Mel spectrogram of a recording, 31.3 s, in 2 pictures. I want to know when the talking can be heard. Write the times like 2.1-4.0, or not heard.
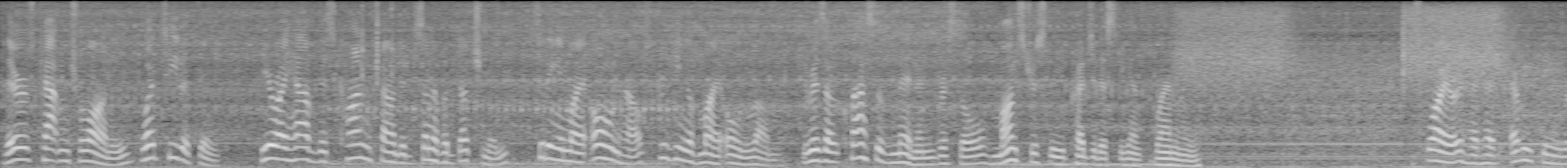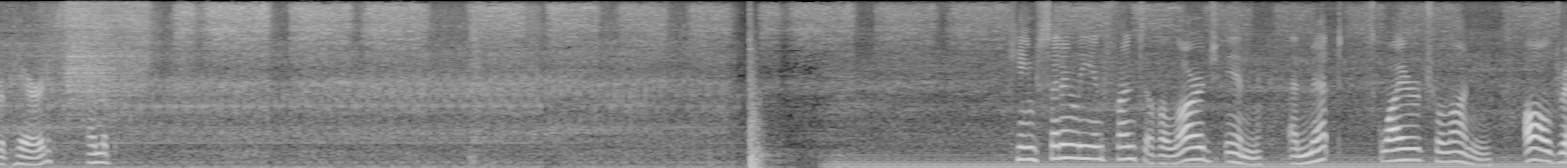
0.0-12.1, 14.1-16.9, 25.8-31.3.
